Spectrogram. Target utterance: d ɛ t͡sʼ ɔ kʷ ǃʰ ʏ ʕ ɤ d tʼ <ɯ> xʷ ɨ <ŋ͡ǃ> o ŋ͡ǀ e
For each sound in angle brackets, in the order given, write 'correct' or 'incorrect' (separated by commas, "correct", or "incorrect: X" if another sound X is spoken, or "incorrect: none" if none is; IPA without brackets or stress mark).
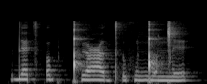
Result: incorrect: ə, correct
